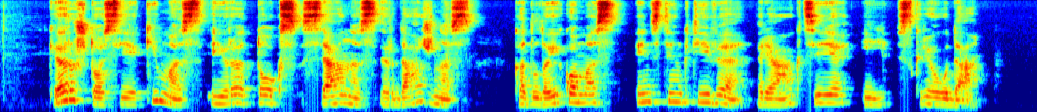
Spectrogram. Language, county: Lithuanian, Panevėžys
